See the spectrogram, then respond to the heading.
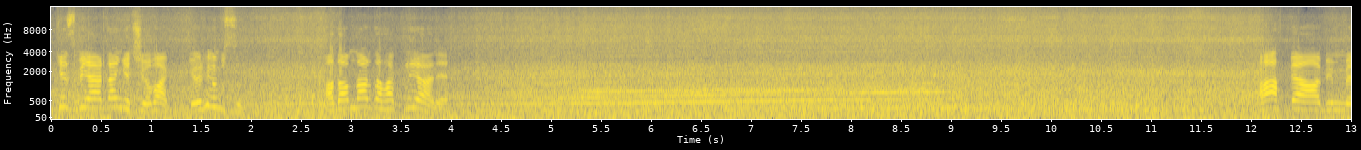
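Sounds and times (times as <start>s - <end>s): wind noise: 0.0s - 13.0s.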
